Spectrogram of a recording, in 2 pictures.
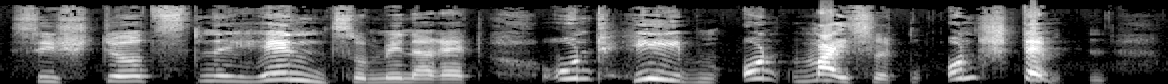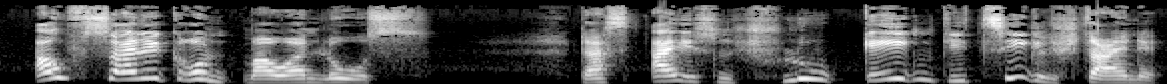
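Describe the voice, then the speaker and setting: A woman storyteller narrating a fairy tale in an expressive, sing-song way. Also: medium pitch.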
